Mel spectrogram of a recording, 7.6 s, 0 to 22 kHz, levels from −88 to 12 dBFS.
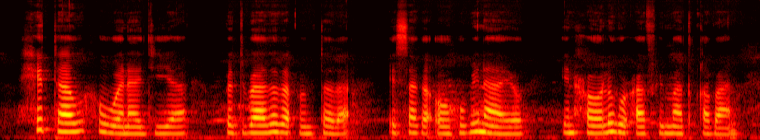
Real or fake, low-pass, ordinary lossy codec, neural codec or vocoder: real; none; none; none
